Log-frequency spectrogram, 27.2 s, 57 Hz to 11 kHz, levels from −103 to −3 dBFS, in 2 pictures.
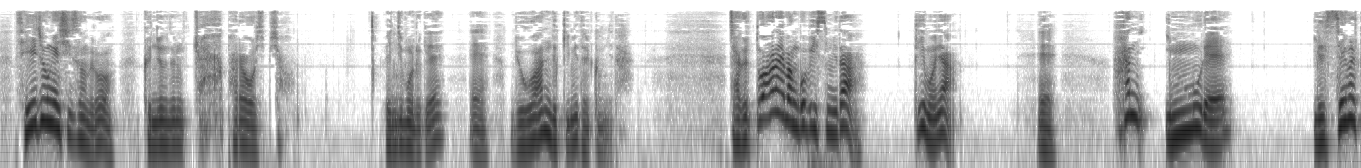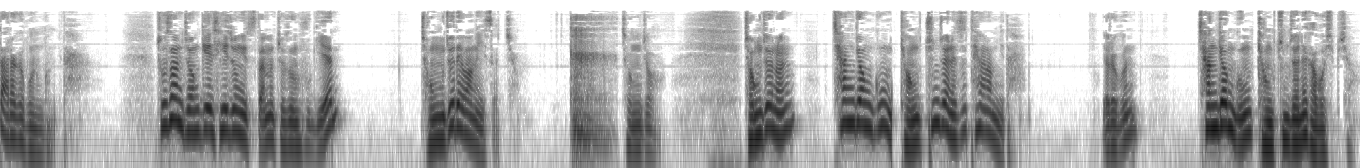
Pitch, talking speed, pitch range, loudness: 140 Hz, 275 characters per minute, 115-190 Hz, -27 LUFS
